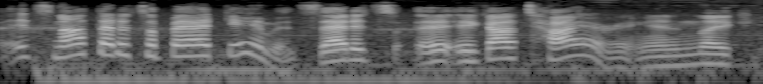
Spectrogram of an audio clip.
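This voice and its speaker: A young man streams a game and rambles through an absurd, meandering rant. His voice sits fairly high and sounds bright, and it swoops around wildly as he rambles. He keeps breaking into squeaky mock voices. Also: very animated, moderate pace, highs cut off, slight background noise.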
